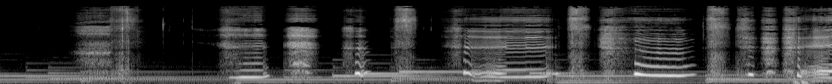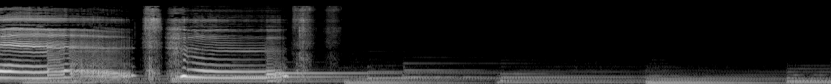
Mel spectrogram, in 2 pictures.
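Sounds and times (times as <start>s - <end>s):
child crying loudly: 2.2s - 11.4s.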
